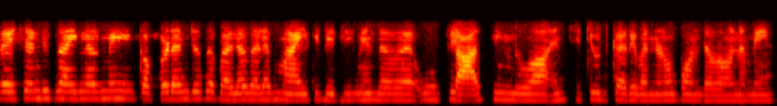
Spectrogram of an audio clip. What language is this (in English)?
Sindhi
